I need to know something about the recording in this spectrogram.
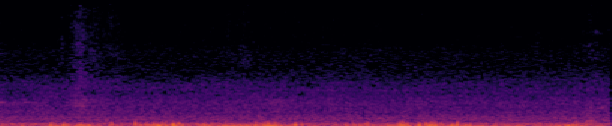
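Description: Low, irregular rumbling with soft bumps: handling noise on the recording microphone as it is moved about.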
